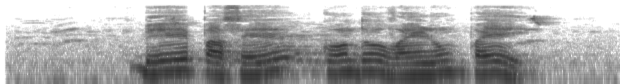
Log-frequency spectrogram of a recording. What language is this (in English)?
Sindhi Bhil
